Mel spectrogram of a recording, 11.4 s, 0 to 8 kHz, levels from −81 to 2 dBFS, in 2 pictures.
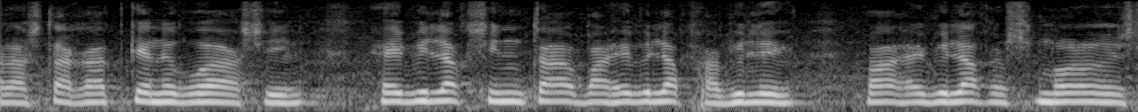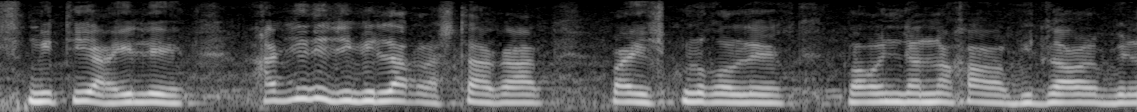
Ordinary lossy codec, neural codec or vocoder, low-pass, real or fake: none; codec, 16 kHz, 4 kbps, FreqCodec, larger model; none; fake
